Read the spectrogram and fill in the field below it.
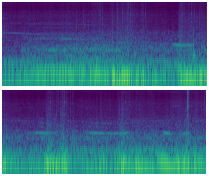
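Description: An off-road vehicle engine rumbles low and steady while driving through snow, with swells of throttle and faint creaks, heard from close by inside the vehicle, with a voice speaking briefly.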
